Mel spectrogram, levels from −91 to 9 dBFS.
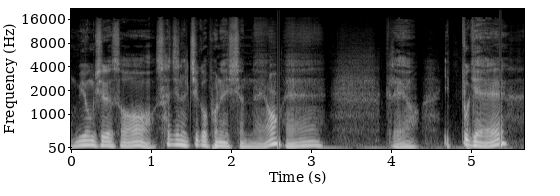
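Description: From 2.26 to 4.01 s there's periodic clock jitter: something wobbling the converter clock around 1 kHz, smearing sidebands onto the speech and giving it a rough, metallic edge. Inside that stretch, at 2.58 s, a corrupt frame gets muted: the decoder rejected damaged data and a 40 ms hole drops in, probably two frames. Another, about 30 ms long, hits at 5.35 s.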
